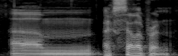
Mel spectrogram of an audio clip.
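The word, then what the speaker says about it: Acelepryn: Acceleprin.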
